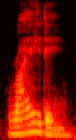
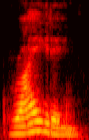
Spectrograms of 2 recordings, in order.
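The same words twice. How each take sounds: The two takes are said the same way.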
